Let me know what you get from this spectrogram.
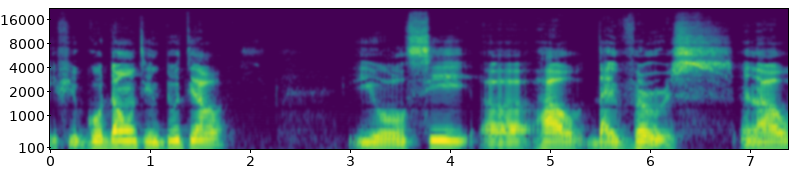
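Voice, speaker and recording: A man with a Congolese accent at medium pitch, very slow, on a very clean recording with a silent background. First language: Lingala. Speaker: YouTuber on African history. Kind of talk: educational talk to camera. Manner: halting, many fillers.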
